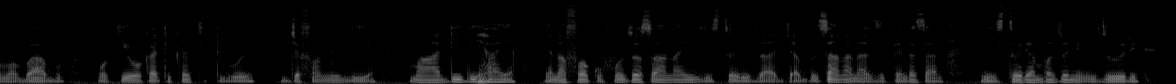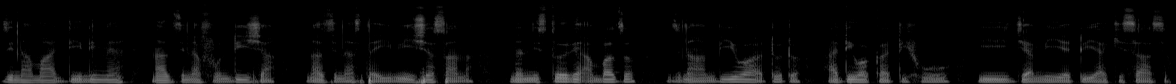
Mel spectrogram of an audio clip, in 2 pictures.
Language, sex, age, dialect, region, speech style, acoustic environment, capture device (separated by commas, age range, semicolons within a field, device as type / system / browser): Swahili, male, 18-24, Kenya - Nairobi Sheng-influenced, Kenya, nervous; excited; focused; relaxed, nature; silence, mobile / Linux / Chrome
